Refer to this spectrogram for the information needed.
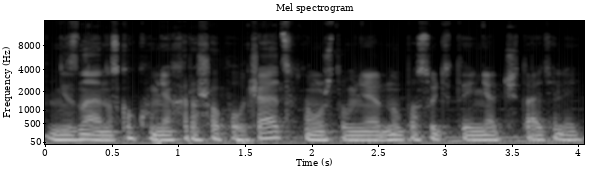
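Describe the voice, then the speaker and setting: A man with a fairly low voice speaks with ordinary pitch variation. Music plays in the background. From Russia, St. Petersburg. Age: 20s. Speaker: podcaster. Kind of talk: solo monologue. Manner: halting.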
